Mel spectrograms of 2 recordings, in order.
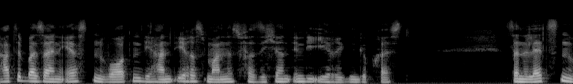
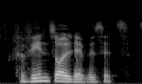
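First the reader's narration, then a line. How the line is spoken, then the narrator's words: Plain. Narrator (German): sagte sie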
